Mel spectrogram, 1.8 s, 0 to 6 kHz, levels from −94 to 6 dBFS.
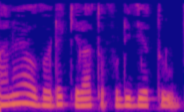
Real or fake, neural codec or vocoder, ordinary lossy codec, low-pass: real; none; MP3, 24 kbps; 5.4 kHz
